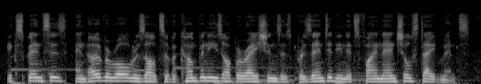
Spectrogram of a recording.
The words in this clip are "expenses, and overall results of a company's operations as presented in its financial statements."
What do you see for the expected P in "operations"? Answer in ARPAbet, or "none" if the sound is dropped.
P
